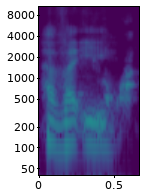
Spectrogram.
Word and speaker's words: Hawaii: Well, technically it's Hawaii. Like you're supposed to pronounce the You're such a bougie ass. W's are from here on out. are V's.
